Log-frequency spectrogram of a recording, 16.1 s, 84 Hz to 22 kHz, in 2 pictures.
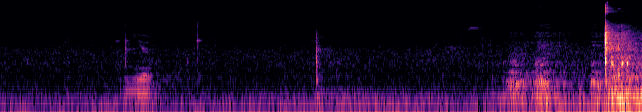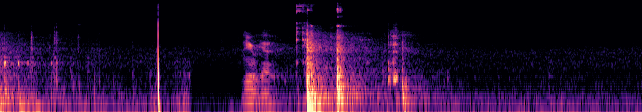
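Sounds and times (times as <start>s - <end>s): hand tools clicking and clattering: 11.7s - 13.6s.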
